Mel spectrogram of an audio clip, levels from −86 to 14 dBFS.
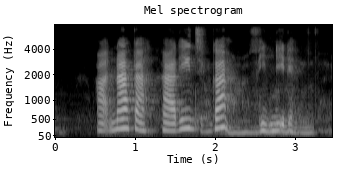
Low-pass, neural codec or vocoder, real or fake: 7.2 kHz; autoencoder, 22.05 kHz, a latent of 192 numbers a frame, VITS, trained on one speaker; fake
